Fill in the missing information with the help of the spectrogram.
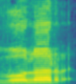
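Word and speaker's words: Wöhler: इसने क्या किया फ्रेडरिक वोलर इसको हम प्रोनाउंस कर सकते हैं फ्रेडरिक वोलर और इसने यह किया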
